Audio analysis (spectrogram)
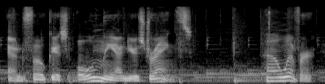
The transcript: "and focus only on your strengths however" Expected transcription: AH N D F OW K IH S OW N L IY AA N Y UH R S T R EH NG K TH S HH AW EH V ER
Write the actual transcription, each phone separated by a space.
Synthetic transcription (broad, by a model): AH N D F OW K IH S OW N L IY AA N Y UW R S T R EH NG K TH S HH AW EH V ER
